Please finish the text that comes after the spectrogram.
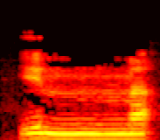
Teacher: Inna di sini gunah musaddada karena ada nun bersidah, dibacanya mendengung dan ditahan 2 harokat.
